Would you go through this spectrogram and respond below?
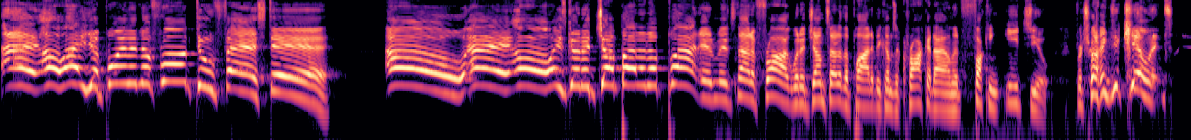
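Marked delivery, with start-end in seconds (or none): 0.0-7.0 very high, slow, drawn-out put-on Italian accent. Speaker riffs after saying he's allowed the italian thing, mock italian accent. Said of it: "I'm allowed to do the Italian thing now".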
